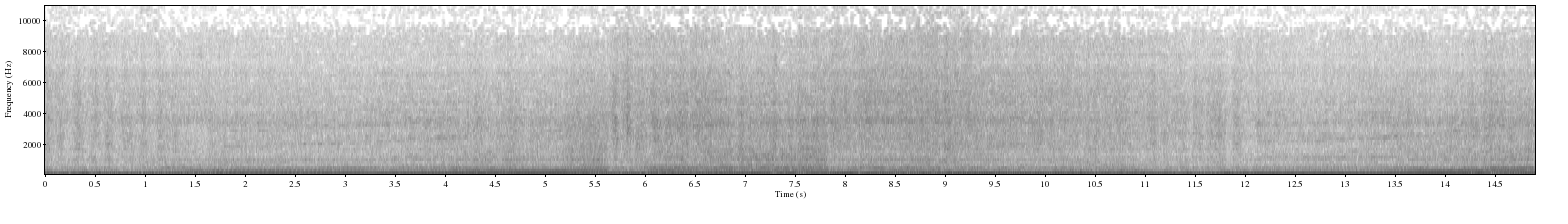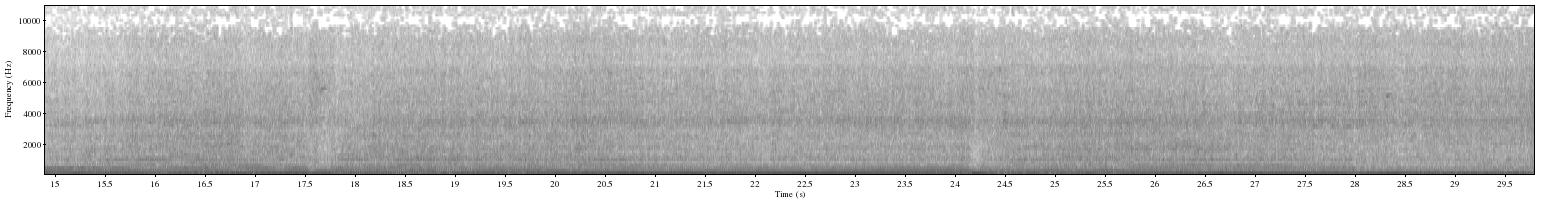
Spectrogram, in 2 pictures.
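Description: Renault 5 Turbo 2's mid-mounted turbocharged four-cylinder engine heard from inside the cabin at racing pace, its pitch sinking and climbing over and over as the car slows for corners and accelerates out. The pitch drops sharply twice, about halfway through and again near the end, at gear changes.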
